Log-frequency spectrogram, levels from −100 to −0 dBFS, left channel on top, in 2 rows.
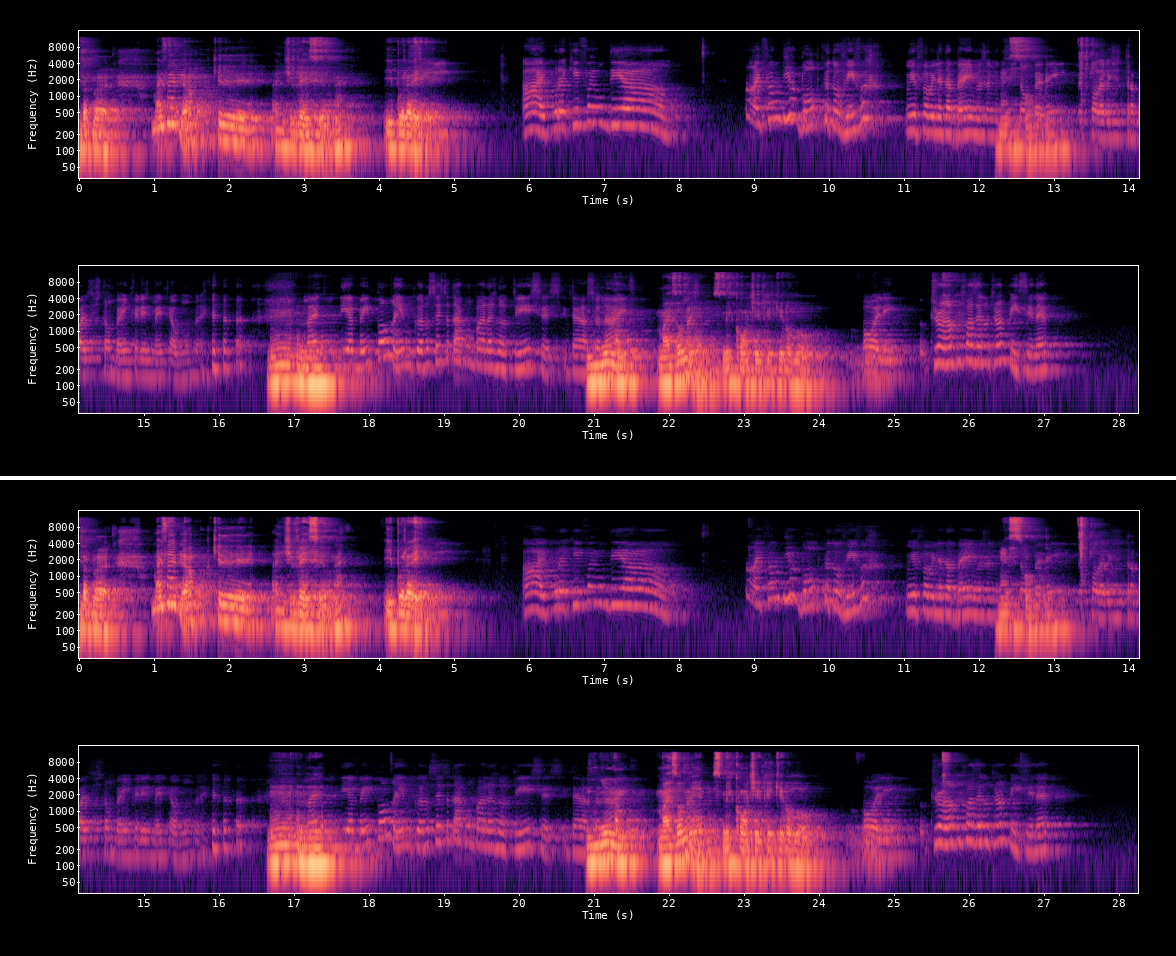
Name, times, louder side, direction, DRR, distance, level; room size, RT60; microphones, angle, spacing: voice 1, 0.0-1.5 1.8-3.6 4.1-4.6 12.2-13.0 16.6-17.4 20.9-21.5 21.8-24.0 24.4-24.7, right 1 dB, 55° right, 3.5 m, -25 dB
voice 2, 4.6-4.9 5.9-8.0 8.9-10.7 11.0-17.3 17.6-21.4 22.2-22.4 24.6-27.1, left 3 dB, 80° left, 2.9 m, -40 dB
28.5 x 23.0 x 9.0 m
head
